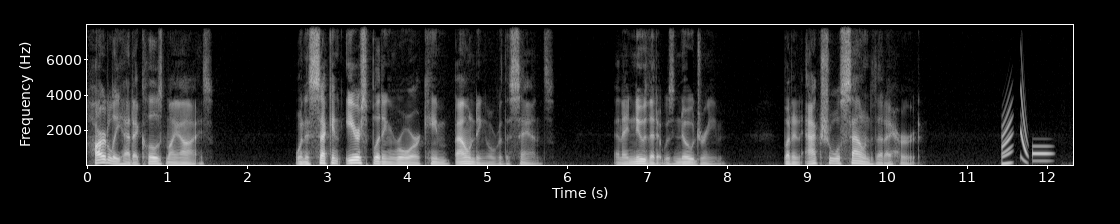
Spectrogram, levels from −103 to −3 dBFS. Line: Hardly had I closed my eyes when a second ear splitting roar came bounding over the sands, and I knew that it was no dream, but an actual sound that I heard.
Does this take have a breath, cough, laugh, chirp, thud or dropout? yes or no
yes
